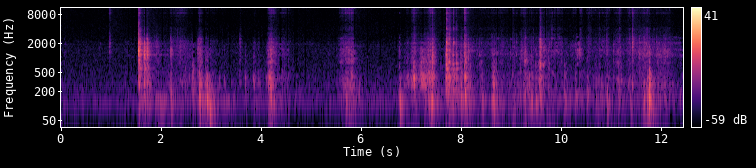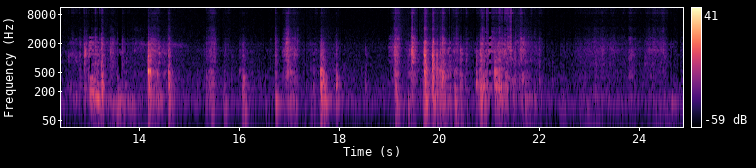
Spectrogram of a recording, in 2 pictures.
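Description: Cardboard shipping case handled and opened by hand, its five sealed boxes slid out and stood on a table: irregular rubbing and scraping of cardboard with sharp knocks, the loudest about a second and a half in.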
